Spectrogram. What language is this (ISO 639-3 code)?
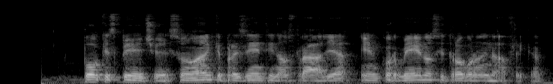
ita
